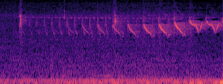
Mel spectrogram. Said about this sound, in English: Who is it? It's a warbler. It's a warbler.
